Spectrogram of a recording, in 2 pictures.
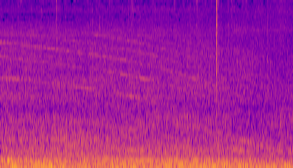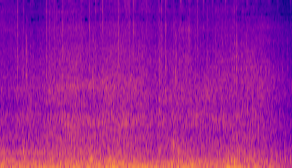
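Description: REVA G-Wiz electric car on the move, heard from inside the cabin: steady road and wind noise, with the electric motor's whine falling in pitch over the first several seconds as the car slows.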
